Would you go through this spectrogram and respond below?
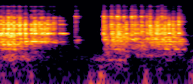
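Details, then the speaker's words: Handi Quilter longarm frame, standard view, loading backing fabric: quick, light metallic clicks in two bursts from the ratchet as the bar is wound with an added hand wheel; the clicking shows it is turning the correct direction, normal. "Can you hear that clicking noise from the ratchet? That's your sign that you've got it going the correct direction."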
